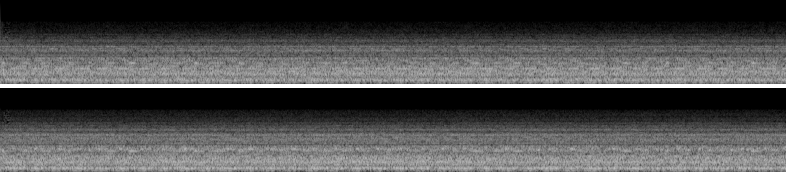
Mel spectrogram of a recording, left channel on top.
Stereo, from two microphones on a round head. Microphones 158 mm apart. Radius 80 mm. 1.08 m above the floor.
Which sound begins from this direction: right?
An engine running, at 0.0 s.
